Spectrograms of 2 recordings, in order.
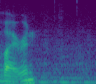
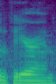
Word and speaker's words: Viren: Not Byron. It's supposed to be pronounced Viren, but like Viren.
